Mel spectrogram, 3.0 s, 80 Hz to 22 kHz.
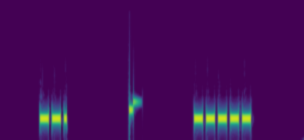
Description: Morse code, heard as a keyed tone, about 40 wpm, 700 Hz. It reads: G 0
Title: Single Letter-Number - Rapid-Fire 40wpm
